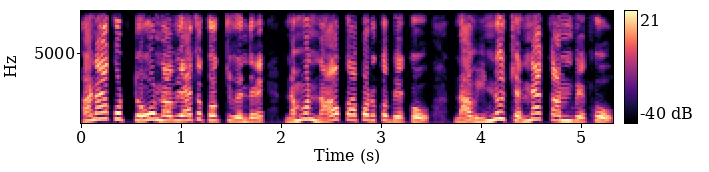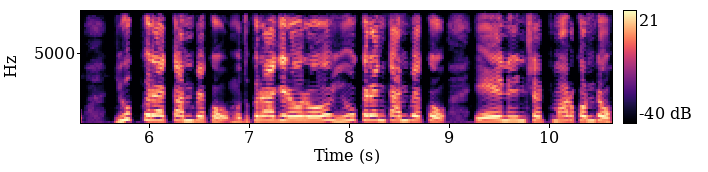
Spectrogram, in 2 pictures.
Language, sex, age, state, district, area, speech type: Kannada, female, 60+, Karnataka, Bangalore Rural, rural, spontaneous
